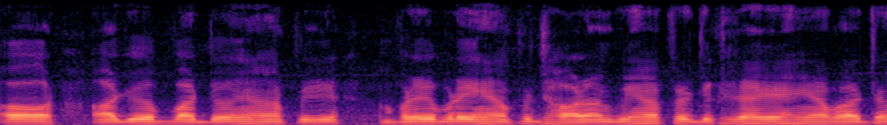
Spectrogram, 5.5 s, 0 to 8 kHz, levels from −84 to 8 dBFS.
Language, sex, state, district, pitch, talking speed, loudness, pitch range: Hindi, male, Bihar, West Champaran, 130 Hz, 195 wpm, -16 LUFS, 125-130 Hz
